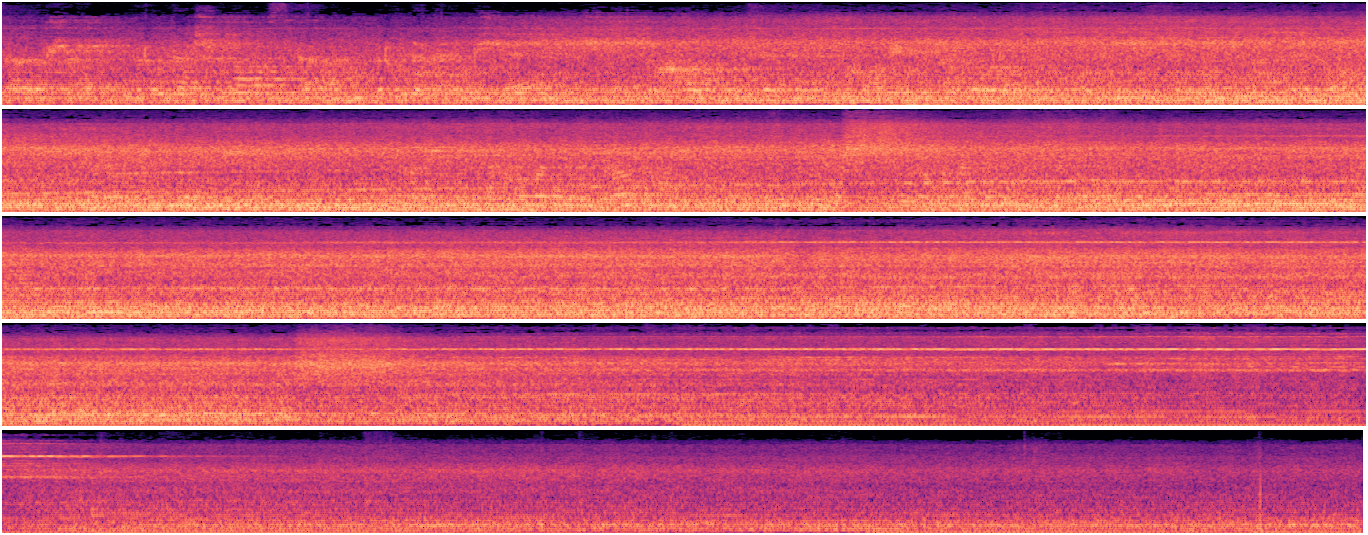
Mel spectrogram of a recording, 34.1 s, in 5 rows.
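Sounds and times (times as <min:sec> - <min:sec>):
rumble of rails: 0:00.0 - 0:34.0
train wheels squealing: 0:05.4 - 0:28.4.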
